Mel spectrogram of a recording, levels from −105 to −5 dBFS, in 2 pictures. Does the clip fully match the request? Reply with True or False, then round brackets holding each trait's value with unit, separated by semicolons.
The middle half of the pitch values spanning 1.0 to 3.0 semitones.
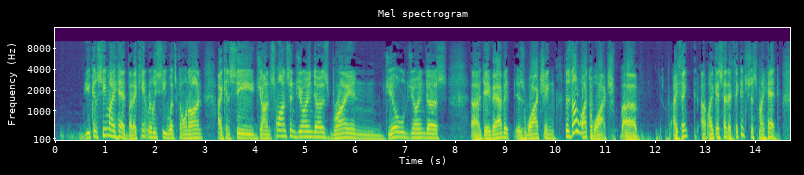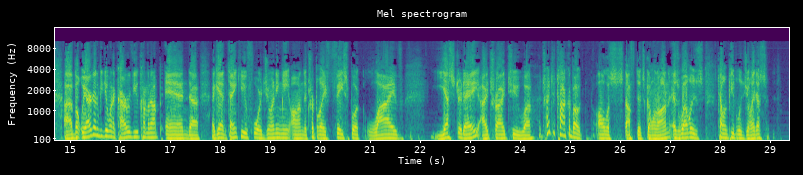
False (4.2 semitones)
